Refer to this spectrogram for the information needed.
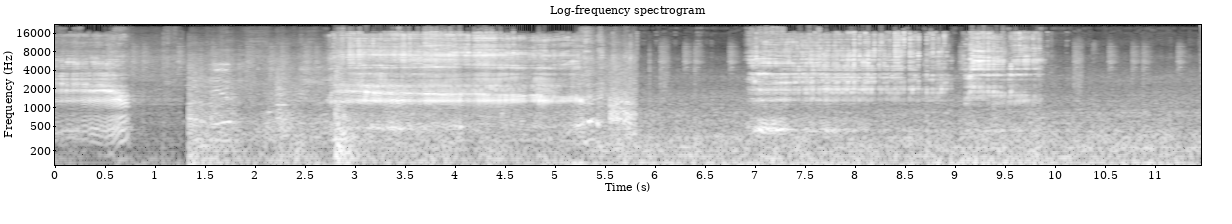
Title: BIGGEST Burps... Pt. 1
